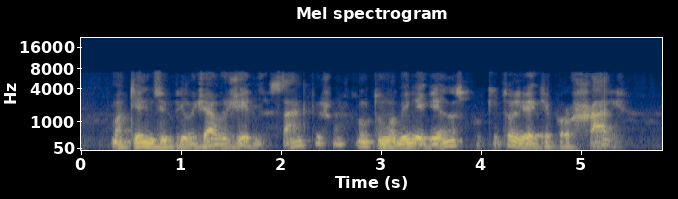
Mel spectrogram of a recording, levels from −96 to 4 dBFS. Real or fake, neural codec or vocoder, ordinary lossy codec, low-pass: fake; codec, 16 kHz, 2 kbps, FreqCodec, smaller model; MP3, 96 kbps; 7.2 kHz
